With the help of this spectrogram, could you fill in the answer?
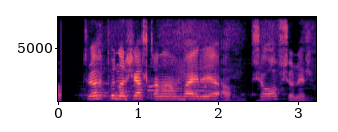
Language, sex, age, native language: Icelandic, male, 12, Icelandic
